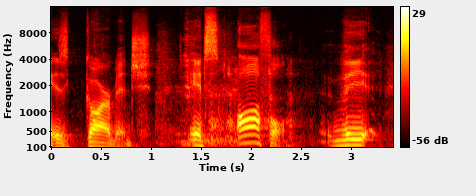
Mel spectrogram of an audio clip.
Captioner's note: audience laughing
